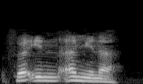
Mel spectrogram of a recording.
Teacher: نون ساكنة جاء بعدها الهمزة، الحكم التجويدي إظهار حلقي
